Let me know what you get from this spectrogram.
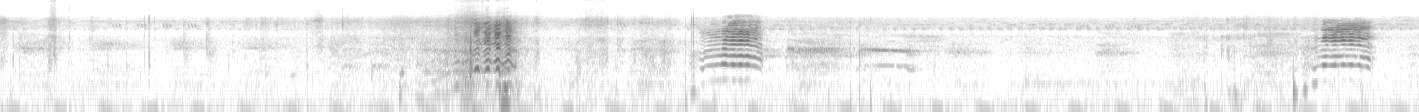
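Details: Pet goats bleat while their owner brings and lays out fodder in light rain near dusk; three strong, quavering, harmonic-rich bleats come several seconds apart over low steady background hum and rustling.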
